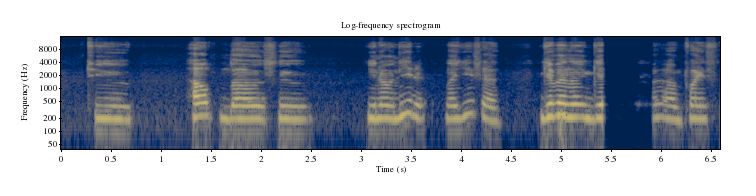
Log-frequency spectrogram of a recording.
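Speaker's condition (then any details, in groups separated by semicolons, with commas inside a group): Cerebral palsy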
